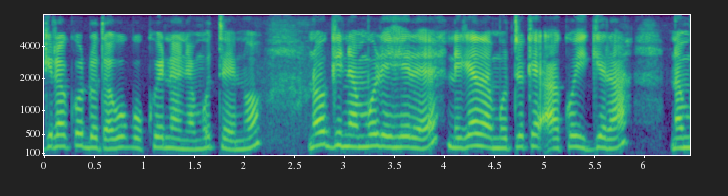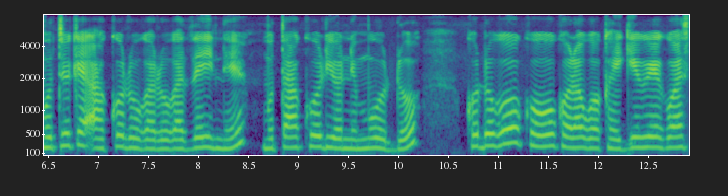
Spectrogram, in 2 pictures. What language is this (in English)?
Kikuyu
